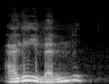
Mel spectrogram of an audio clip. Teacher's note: The second associated med with the natural is the substitute med, and the substitute med happens when we stop on a tanween with a fatha. The tanween would be substituted with a lengthened alif.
